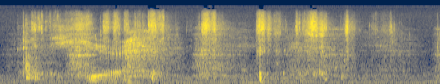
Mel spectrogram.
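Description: A person's voice making wordless sounds, one gliding vocal sound about a second in, among several short breathy noises.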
